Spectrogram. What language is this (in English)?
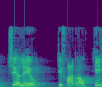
Danish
